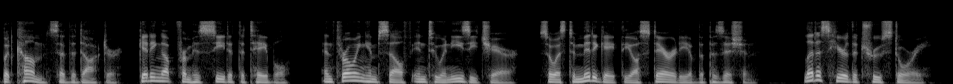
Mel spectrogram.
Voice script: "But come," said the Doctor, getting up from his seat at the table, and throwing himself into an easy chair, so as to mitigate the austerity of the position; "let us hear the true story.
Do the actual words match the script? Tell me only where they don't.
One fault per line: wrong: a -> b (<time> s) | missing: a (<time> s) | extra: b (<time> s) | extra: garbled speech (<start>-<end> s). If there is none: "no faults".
no faults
